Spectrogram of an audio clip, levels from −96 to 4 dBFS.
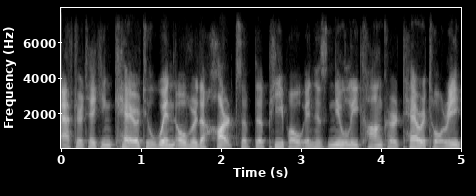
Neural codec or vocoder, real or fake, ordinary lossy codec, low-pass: none; real; Opus, 24 kbps; 7.2 kHz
